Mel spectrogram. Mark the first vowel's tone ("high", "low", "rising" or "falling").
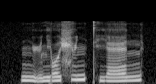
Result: low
